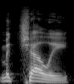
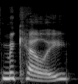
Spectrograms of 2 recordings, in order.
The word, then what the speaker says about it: McKelly: your last name and went with michelle please tell me i was at least close it's mckelly i knew it i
